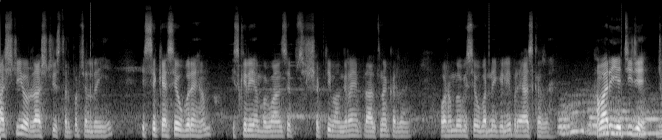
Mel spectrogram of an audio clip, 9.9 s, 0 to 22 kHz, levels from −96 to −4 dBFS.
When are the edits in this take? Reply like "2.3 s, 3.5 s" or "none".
none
